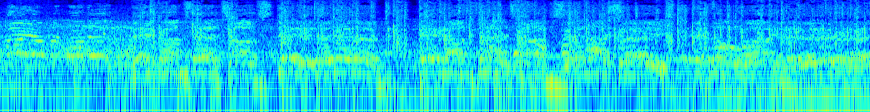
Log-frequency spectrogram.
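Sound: football stadium crowd cheering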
